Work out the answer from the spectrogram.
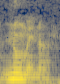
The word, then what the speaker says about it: Númenor: Entonces, por eso, por ejemplo, Númenor no se acentuaría en la segunda, porque la segunda sílaba es me, que no acaba en consonante, por lo tanto, se acentúa esdrújula, Númenor.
